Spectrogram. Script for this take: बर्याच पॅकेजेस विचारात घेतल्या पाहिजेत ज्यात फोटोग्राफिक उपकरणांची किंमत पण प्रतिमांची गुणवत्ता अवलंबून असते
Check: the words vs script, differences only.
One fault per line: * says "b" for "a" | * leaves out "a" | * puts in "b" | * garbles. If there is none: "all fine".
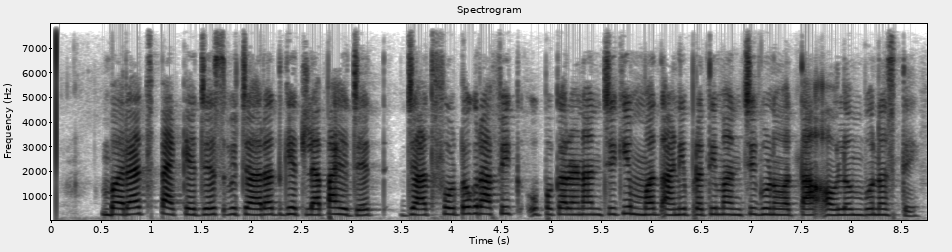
* says "आणि" for "पण"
